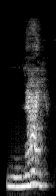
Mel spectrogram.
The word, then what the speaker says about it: knife: Knife. This one's a little tricky because the K is silent.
